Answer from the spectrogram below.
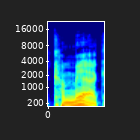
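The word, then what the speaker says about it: Kmiec: So it's Kamik, and it's K-M-I-E-C. – Right. – I would never guess Kamik. – Easy to pronounce, but spelled funny.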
